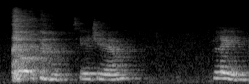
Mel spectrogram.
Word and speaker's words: Champlain: And it's funny, you know, the French, they spell it a different way and they say it a different way. So, the way they spell it is C-H-A-M, Plain, P-L-A-I-N.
